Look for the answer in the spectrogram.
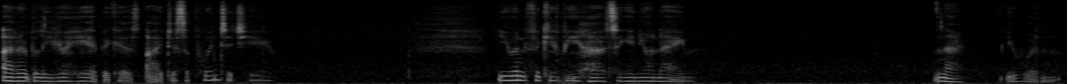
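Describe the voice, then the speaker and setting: A slow, breathy, wounded queen played by a woman, held captive and delirious. She murmurs haltingly in a narrow, subdued range, often slipping into a whisper, lovelorn and full of regret. It is a fantasy audio drama with faint noise behind it. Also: low-pitched, mellow, heavily acted. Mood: confused, pained. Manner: halting, murmured, rambling as if half-dreaming. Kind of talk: intimate scripted audio roleplay.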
